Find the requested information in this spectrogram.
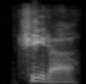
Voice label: "cheetah", American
